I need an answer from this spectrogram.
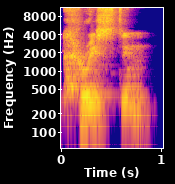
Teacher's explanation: I hear that you would put an H between the KR · if you say the K or T or another consonant, it seems to us, or I hear it like you combine it with H. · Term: the H sound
